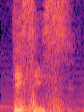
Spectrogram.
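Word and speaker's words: κτίσις: Et le mot qui est là pour créature en grec c'est, excusez-moi la prononciation, c'est tisis.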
